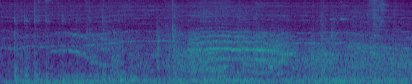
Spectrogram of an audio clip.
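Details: Up-close recording of a Genie garage door opener, squeakier and louder than the two earlier recordings because it was run earlier in the day: steady opener drone with high, sliding squeals rising and falling as the door travels. Dry, squeaking door hardware.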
